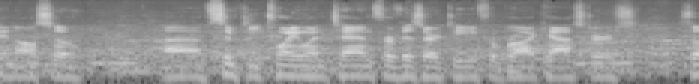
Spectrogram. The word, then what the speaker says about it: Vizrt: I was at your event on Monday, and Vizrt, is that how you pronounce it? Vizrt?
